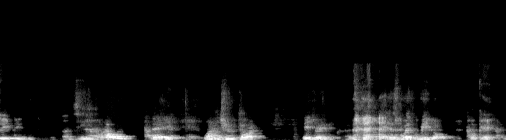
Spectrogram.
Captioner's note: laughter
